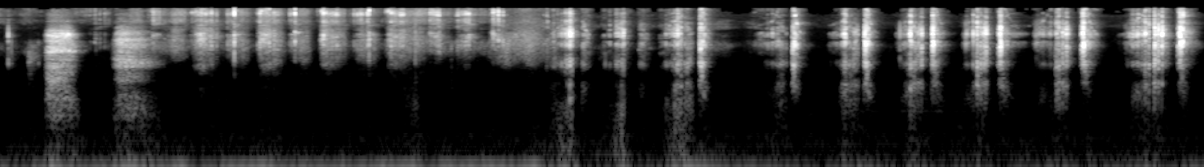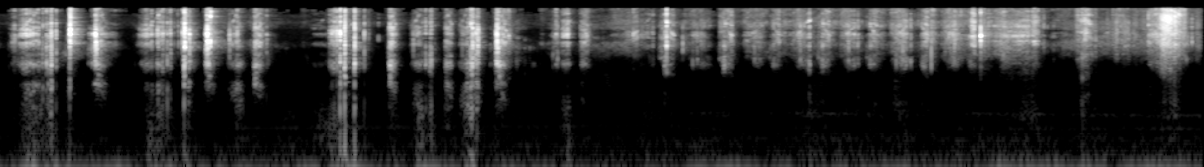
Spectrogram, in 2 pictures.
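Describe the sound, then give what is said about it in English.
Scissors cutting hair make many quick, crisp, faint snips. Some come in rapid clusters and others are spaced apart. “I can never do anything like that, which is why I'm cutting hair.”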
